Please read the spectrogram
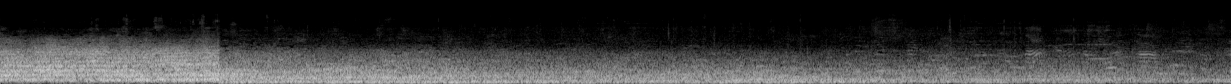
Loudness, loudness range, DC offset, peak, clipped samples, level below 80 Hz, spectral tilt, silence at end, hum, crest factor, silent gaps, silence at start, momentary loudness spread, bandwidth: -20 LUFS; 10 LU; under 0.1%; -2 dBFS; under 0.1%; -40 dBFS; -9 dB/octave; 0 s; none; 16 dB; none; 0 s; 12 LU; 10.5 kHz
